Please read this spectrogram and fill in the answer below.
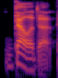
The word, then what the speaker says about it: Gallaudet: I'm sure is it Ga- Ga- Gallaudet or something? It's some French thing, right? – Gallaudet. It's fine. All right. So ga- the the short version of it is Gallaudet firmly backed Grusch's claims.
